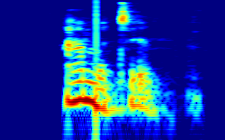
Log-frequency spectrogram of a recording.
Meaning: Pertaining to love; amorous
- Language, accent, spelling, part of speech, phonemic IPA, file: English, Southern England, amative, adjective, /ˈam.ə.tɪv/, LL-Q1860 (eng)-amative.wav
